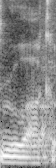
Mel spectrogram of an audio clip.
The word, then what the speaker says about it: Ruach: about the word spirit but pronounce it rule lock or Numa can we all say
